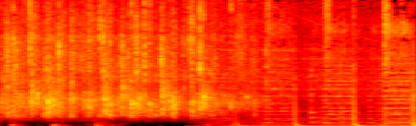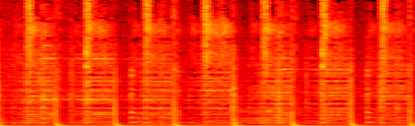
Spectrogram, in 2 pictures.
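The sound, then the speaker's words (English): A burst of audience applause for a panel of speakers, dense and crackling, fills the opening second and a half before upbeat music with a steady thumping beat comes in and takes over. “A huge round of applause for all of our panelists.”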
